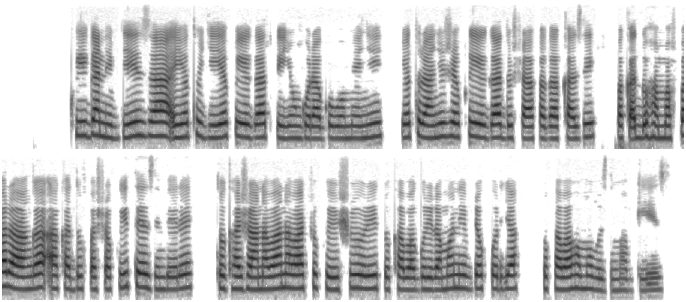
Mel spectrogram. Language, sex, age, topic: Kinyarwanda, female, 25-35, education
